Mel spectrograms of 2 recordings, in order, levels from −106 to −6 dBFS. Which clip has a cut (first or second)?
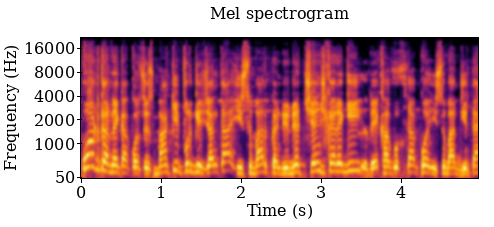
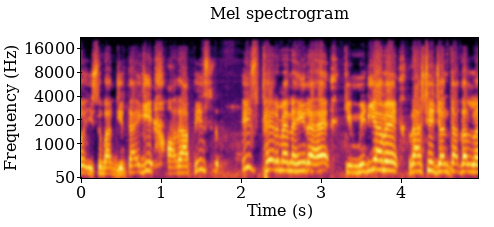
first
